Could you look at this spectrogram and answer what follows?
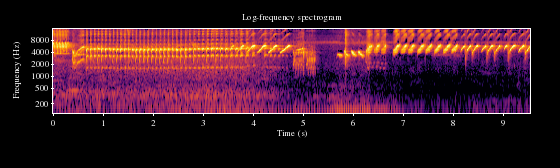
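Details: Jongkangan screech recorded as training material for white-rumped shamas: rapid, high, shrill repeated notes with a sustained piercing tone early on, then brief breaks followed by fast, sharply rising chirps.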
